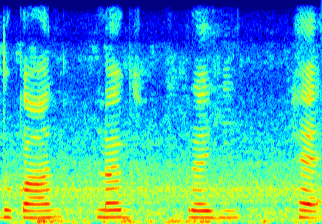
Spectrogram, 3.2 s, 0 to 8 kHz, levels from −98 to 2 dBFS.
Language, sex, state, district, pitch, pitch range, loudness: Hindi, female, Chandigarh, Chandigarh, 250 Hz, 245-255 Hz, -16 LUFS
